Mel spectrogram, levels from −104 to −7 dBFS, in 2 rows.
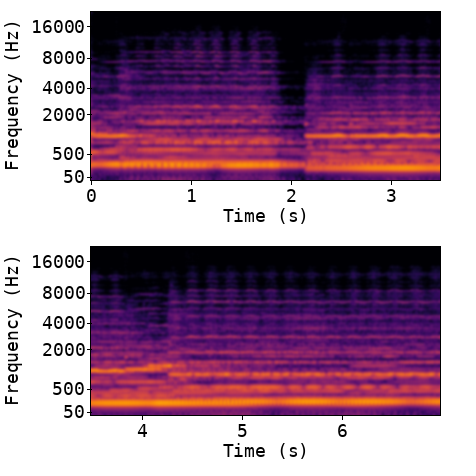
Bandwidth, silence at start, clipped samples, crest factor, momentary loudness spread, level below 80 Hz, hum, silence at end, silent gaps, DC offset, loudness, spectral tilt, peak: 9.8 kHz; 0 s; under 0.1%; 10 dB; 5 LU; -80 dBFS; none; 0 s; none; under 0.1%; -34 LUFS; -6.5 dB/octave; -22 dBFS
